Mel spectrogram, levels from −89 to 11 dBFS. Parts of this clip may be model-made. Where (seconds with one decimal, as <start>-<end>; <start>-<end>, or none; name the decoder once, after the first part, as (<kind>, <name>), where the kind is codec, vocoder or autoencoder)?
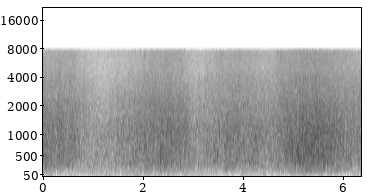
0.6-4.4 (vocoder, Vocos)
